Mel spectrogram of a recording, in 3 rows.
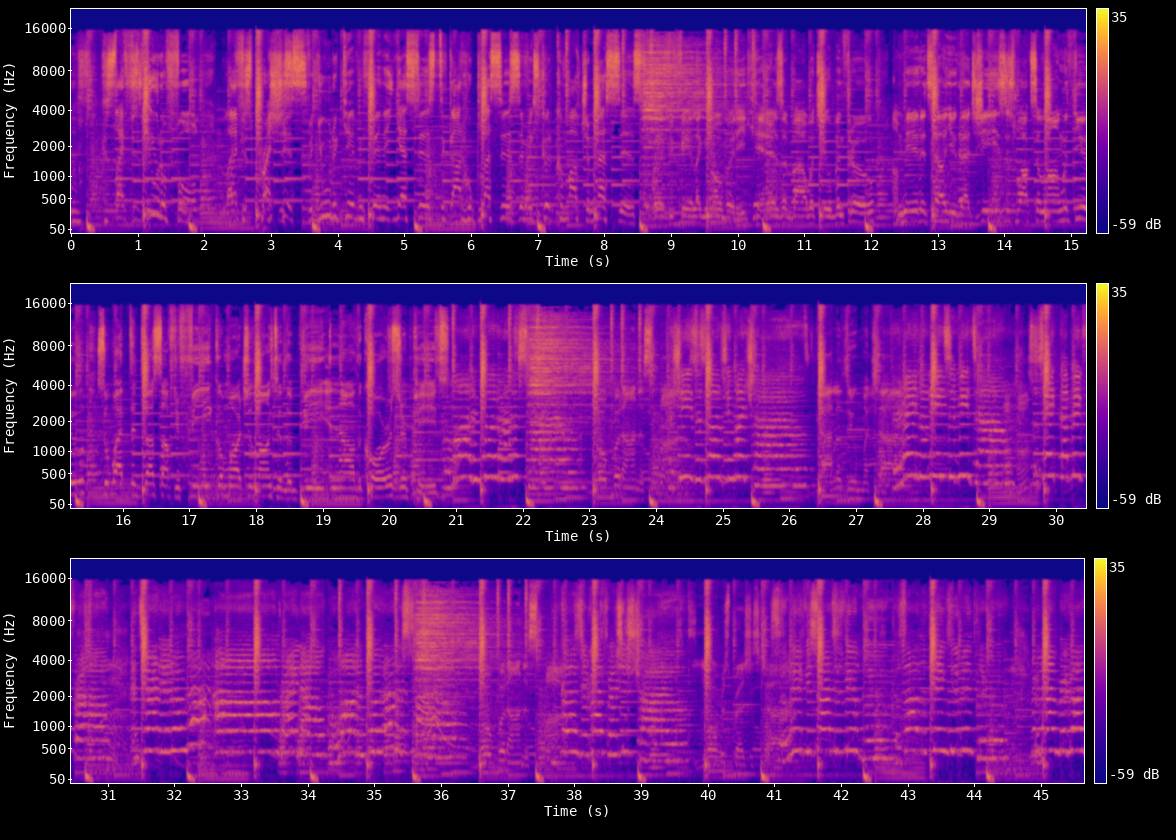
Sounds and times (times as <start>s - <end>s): Music for children: 0.0s - 45.6s.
